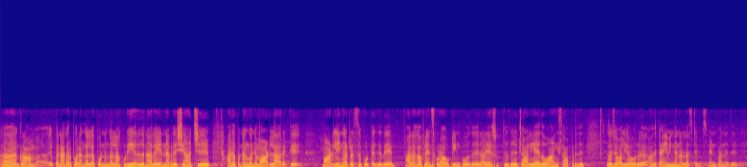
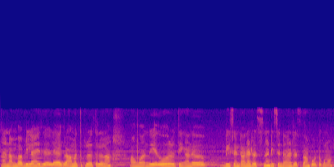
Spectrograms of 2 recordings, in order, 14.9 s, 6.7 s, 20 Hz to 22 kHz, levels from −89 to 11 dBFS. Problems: constant background noise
